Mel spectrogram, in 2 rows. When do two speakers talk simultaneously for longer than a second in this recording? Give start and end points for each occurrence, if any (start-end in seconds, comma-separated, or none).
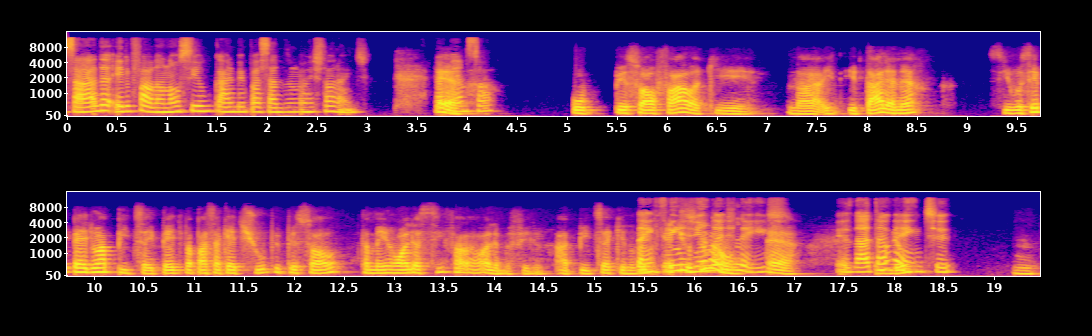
15.4-17.0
